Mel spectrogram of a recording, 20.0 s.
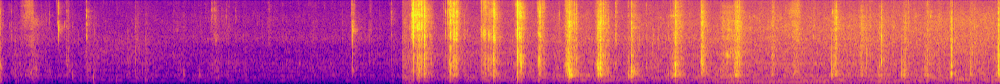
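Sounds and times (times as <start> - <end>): crunchy food chewing: 8.1 - 20.0.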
